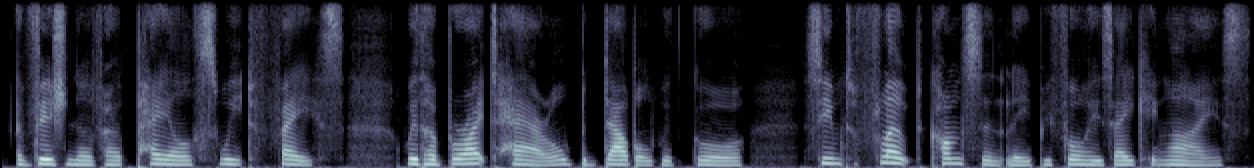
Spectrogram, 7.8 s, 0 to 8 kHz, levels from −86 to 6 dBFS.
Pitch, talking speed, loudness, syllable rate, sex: 200 Hz, 175 wpm, -20 LUFS, 4.6 syllables/s, female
